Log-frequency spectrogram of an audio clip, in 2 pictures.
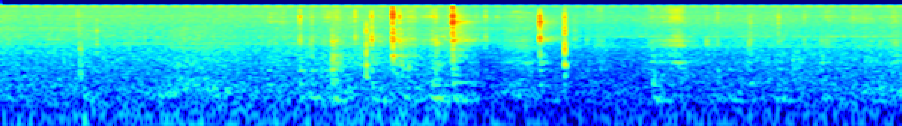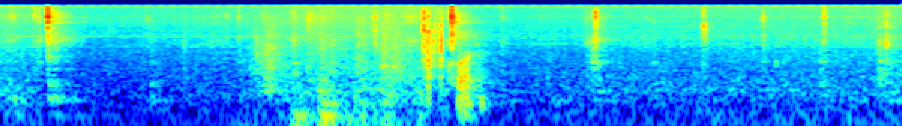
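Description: Small, irregular clicks and taps of rubber loom bands being handled and stretched onto the pegs of a plastic bracelet loom, with a louder knock of the loom against the table about eight seconds in.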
